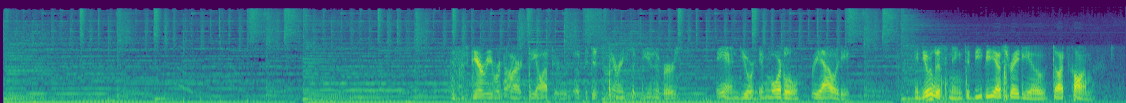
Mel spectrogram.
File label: bbs radio promo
